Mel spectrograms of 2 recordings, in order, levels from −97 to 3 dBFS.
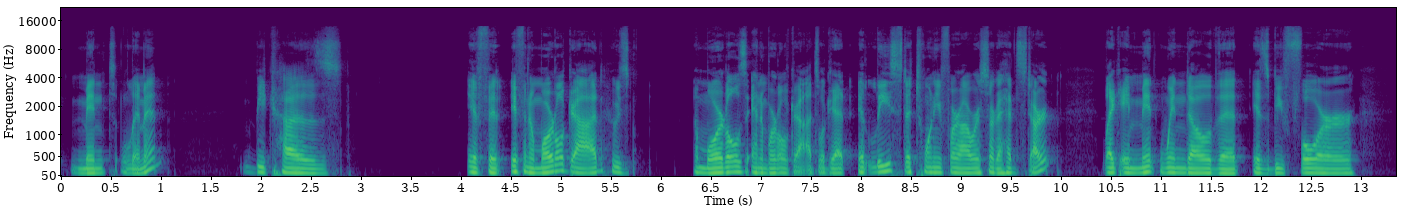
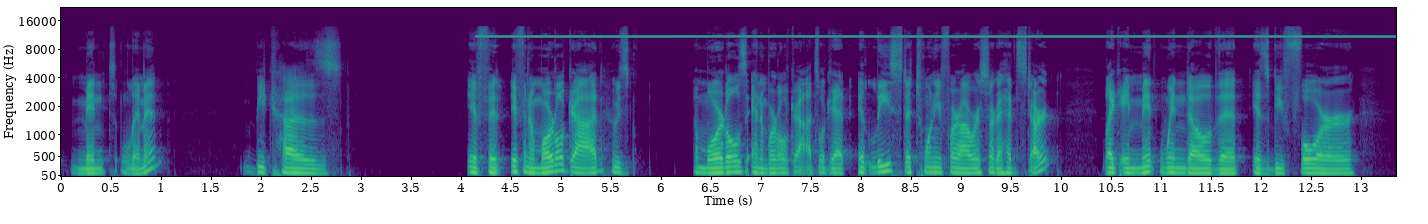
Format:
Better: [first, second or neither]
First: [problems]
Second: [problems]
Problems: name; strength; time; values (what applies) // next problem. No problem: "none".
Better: first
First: none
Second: high-pitched whine; loud; from 4 s on; 11 kHz, 5 dB below the speech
